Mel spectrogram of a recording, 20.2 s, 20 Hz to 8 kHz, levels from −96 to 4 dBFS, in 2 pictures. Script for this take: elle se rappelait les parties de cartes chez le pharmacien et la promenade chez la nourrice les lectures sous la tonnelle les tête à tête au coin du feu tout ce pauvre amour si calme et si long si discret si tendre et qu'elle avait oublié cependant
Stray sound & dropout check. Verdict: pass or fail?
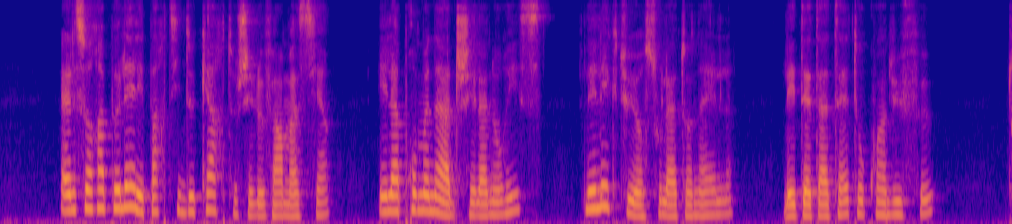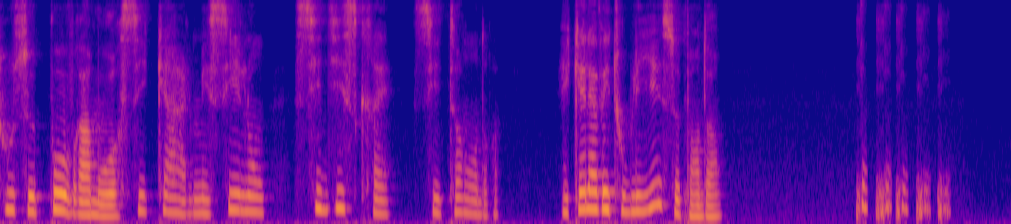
fail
